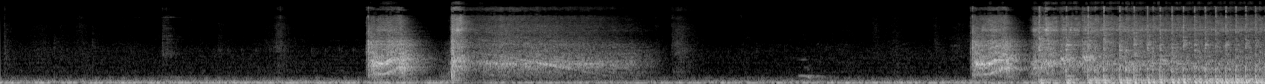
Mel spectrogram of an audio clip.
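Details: 1985 Harley-Davidson FXRS Evo V-twin, sat five years, just fitted with a different carburettor, oil mixed into fuel, smoking heavily: catches and settles into a lumpy, uneven idle with a couple of blips; runs fine.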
